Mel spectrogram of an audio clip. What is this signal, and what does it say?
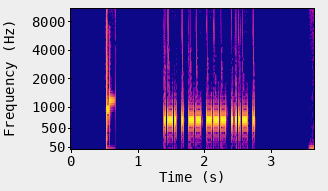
Morse code, heard as a keyed tone, about 44 wpm, 700 Hz. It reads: REMOVE
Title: Sentences from Top 800 Words - New Word Drill - 45wpm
